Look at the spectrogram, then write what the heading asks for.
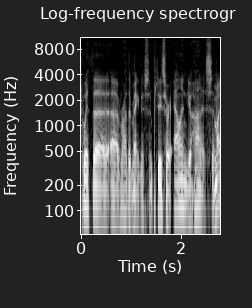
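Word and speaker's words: Alain Johannes: And you worked with a rather magnificent producer, Alan Johannes. Am I pronouncing that correctly?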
